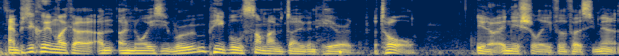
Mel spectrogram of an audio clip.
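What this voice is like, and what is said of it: Mild hybrid Australian-British accent. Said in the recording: “I don't have the strongest Australian accent ... you'd think it would be British almost ... a genuine kind of hybrid, very mild accent”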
